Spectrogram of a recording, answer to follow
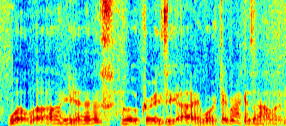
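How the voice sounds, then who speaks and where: A man with an American accent at a moderate pace, ordinary pitch variation, audible room echo and noticeable background noise. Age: 70s. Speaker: retired correctional officer and concert promoter. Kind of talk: interview. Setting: studio. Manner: hesitant, with many fillers.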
